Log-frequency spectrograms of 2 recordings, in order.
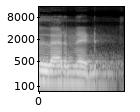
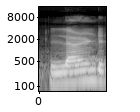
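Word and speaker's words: learned: तो very few मैन आर एज लर्नेड एज ही. देखो इसको कैसे प्रोनाउंस करेंगे, लर्नेड. लर्नड नहीं होता, लर्नेड होता है, ठीक है.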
